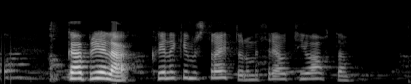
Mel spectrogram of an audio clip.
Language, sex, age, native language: Icelandic, female, 30-39, Icelandic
